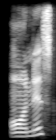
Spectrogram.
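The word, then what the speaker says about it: honest: बोली यहां क्या है ही इज यह जो प्रोनाउंस करते वह क्या करते हैं नेस्ट या ऑनेस्ट ऑनेस्ट करते हैं ही इज ऑनेस्ट पर्सन तो यहां क्या होगा ऑनेस्ट का ओ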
